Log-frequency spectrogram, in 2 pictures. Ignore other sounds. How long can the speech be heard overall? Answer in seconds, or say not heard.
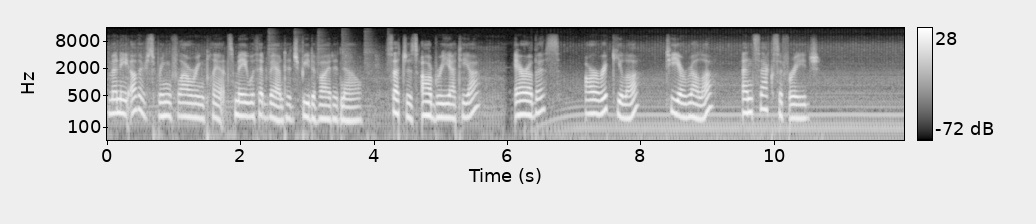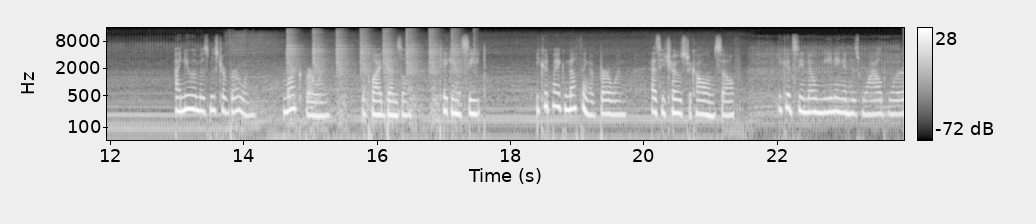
21 s.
